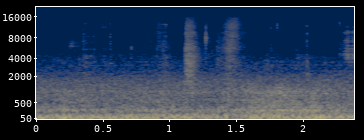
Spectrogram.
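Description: Faint handling noise as an electric guitar's bolt-on neck is set back into the body's neck pocket, with a couple of light clicks near the middle.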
